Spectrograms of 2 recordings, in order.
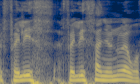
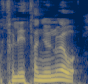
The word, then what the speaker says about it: Feliz Año Nuevo: Now, in Spain, as you know, the letter Z is pronounced like the TH in English. So you would say Feliz Año Nuevo, Feliz Año Nuevo.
